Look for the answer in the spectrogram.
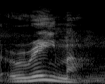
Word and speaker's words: rhema: The second word for word is the word rhema. Pronounce it, say rhema. Okay. Not a rhema.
